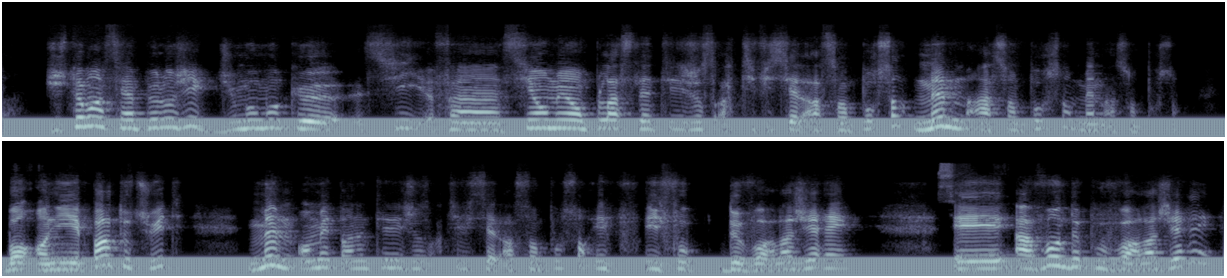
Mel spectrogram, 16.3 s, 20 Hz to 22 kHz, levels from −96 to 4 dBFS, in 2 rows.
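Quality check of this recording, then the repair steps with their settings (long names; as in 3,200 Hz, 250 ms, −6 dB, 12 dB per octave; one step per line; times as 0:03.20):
mains hum 60 Hz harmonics 7 −32 dBFS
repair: hum removal 60 Hz, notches 7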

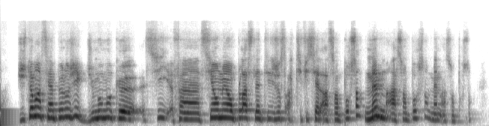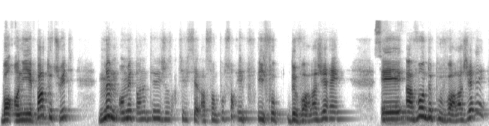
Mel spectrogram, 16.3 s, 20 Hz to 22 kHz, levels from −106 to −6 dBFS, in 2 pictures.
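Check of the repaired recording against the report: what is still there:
none of them is left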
